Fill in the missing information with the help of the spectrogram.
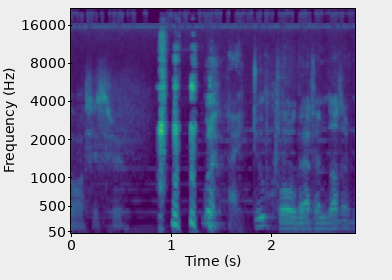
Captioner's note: chuckling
